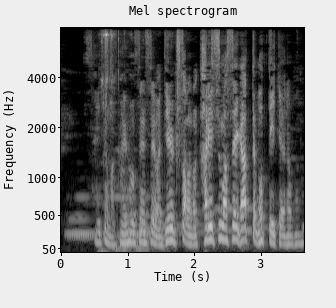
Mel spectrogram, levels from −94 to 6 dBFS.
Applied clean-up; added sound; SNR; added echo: classical method log-MMSE.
